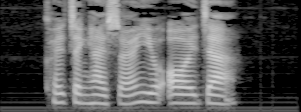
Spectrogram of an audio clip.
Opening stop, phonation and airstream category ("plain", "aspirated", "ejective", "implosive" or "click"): aspirated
